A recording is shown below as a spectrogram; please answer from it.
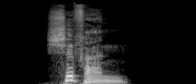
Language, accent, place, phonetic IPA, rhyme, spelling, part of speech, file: German, Germany, Berlin, [ˈʃɪfɐn], -ɪfɐn, Schiffern, noun, De-Schiffern.ogg
- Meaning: plural of Schiffer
